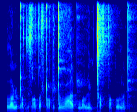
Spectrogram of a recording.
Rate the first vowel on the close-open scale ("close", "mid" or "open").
open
